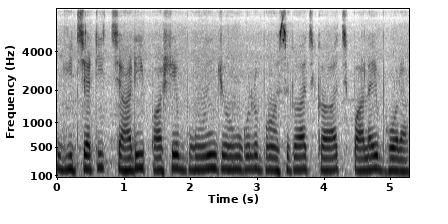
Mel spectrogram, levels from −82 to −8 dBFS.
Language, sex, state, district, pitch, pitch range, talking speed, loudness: Bengali, female, West Bengal, Dakshin Dinajpur, 175 Hz, 165-180 Hz, 100 wpm, -15 LUFS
